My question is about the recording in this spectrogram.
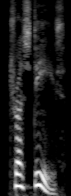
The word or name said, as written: trustees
